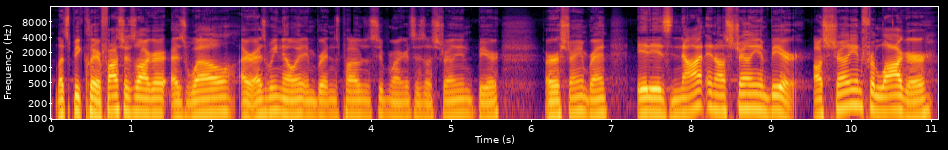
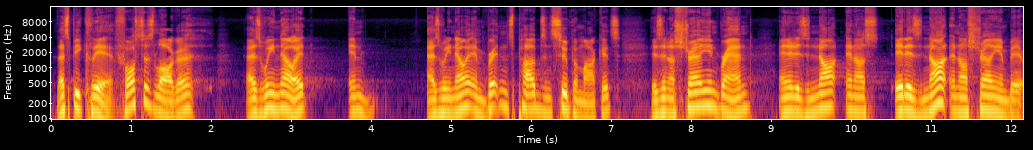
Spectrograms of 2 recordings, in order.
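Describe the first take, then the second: First: Put-on the same page reread in his own American accent. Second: Reading the web page in a put-on British accent. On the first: Back in an American voice, rereading the Foster's page. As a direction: drop the British voice, read it plainly American. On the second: American reading a Foster's page aloud, putting on a British accent. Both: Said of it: "I've got to go back to America for this one".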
